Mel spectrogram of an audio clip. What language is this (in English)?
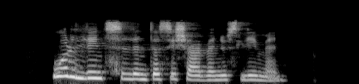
Kabyle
